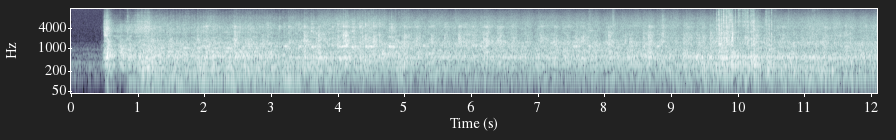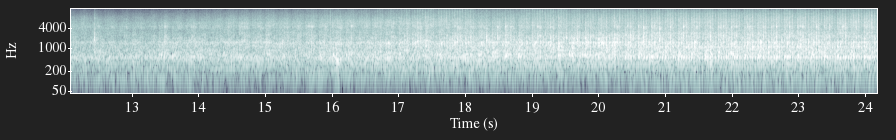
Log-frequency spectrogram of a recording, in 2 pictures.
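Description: A Mercedes-Benz S123 300TD diesel engine starts with a quick catch, then idles with a steady rumble that swells slightly louder toward the end.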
